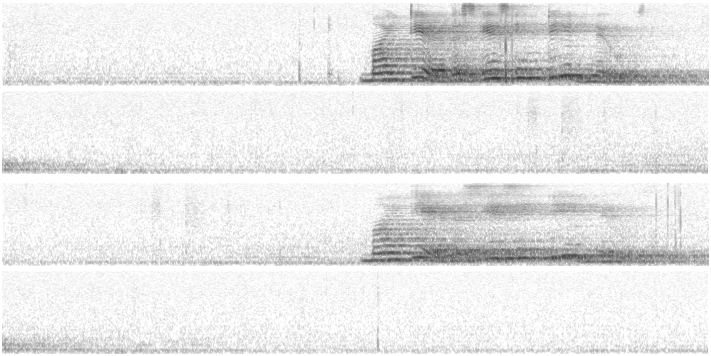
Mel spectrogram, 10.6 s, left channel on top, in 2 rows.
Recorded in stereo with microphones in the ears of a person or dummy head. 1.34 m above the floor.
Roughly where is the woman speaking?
Left.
